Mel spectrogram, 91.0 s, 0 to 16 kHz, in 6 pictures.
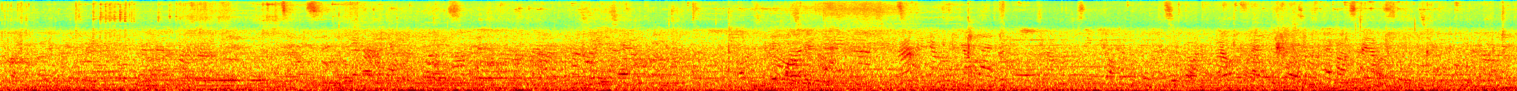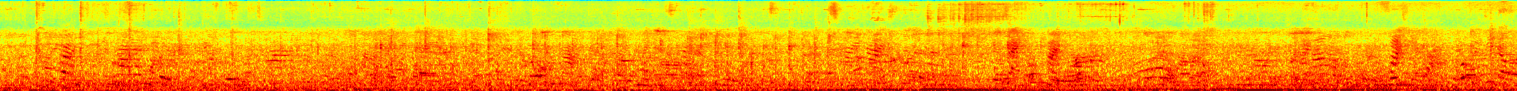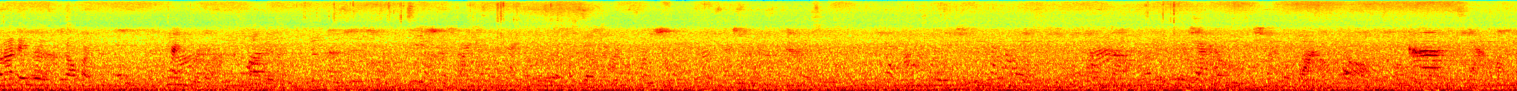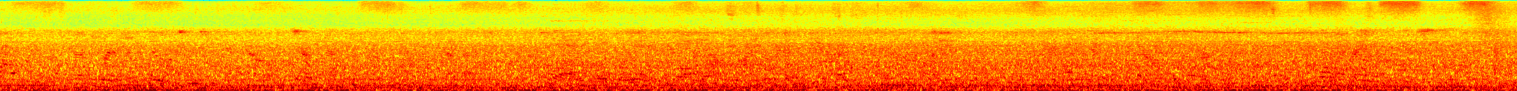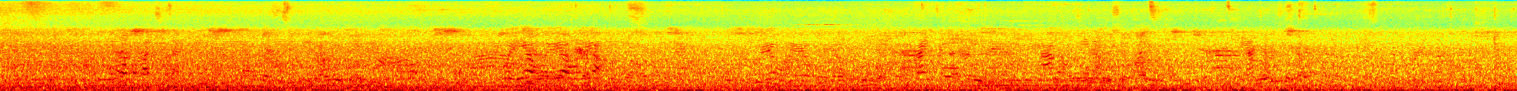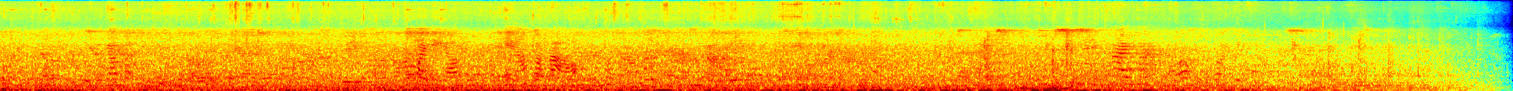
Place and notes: From the MRT station to the High Speed Rail Station, Sony PCM D50 + Soundman OKM II
高雄市 (Kaohsiung City), 中華民國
